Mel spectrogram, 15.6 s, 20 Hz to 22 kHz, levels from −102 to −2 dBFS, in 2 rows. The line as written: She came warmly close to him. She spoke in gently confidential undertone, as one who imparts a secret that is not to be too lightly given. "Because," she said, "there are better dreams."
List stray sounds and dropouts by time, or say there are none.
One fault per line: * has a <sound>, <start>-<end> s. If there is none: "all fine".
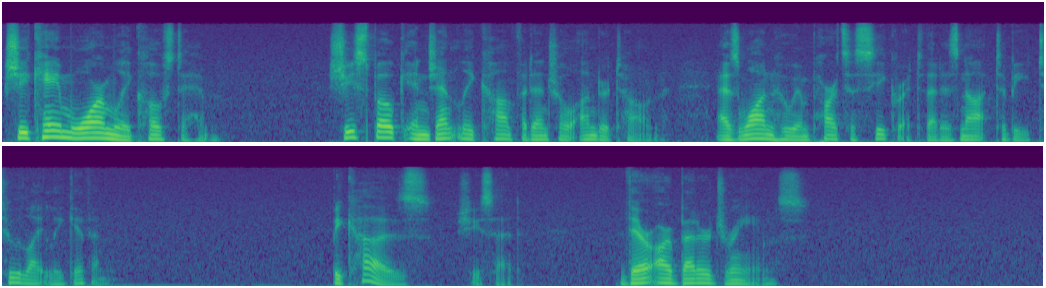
all fine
